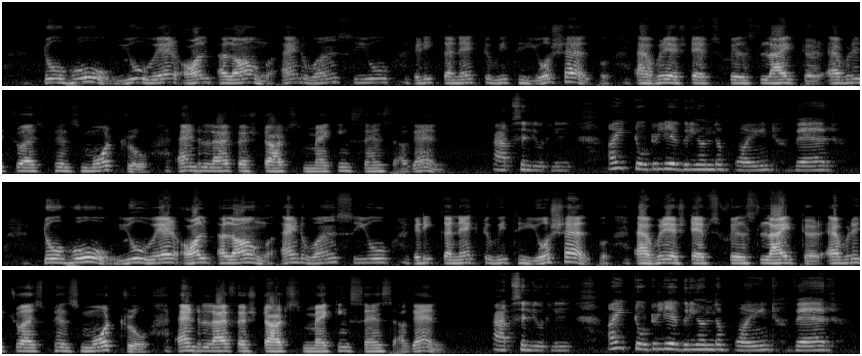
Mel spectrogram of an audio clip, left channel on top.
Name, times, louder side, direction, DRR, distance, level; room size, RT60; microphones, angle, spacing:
voice 1, 0.4-13.0, right 5 dB, 75° right, 0.6 m, -26 dB
voice 2, 13.5-17.0, right 3 dB, 20° right, 0.4 m, -30 dB
3.1 x 2.4 x 2.3 m
head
